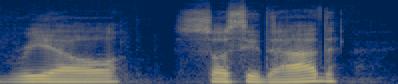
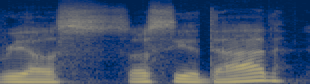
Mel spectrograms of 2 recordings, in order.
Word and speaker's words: Real Sociedad: He likes Manchester United +115 in the Europa League against, I believe, Real Sociedad. – Excuse me? – Real, I'm butchering the name. It's Real Sociedad.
